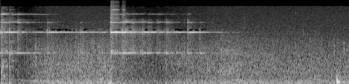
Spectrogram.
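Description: A bell rings at the front gate of a house, giving a bright, high, sustained ringing tone with a short louder burst partway through before the sound fades.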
